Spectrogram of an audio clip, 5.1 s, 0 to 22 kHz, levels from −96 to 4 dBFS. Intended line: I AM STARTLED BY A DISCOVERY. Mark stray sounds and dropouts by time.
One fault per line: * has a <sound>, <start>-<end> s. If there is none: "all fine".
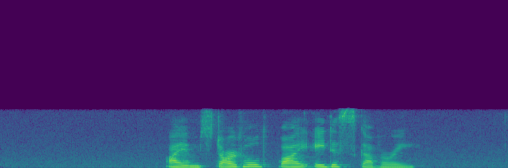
all fine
